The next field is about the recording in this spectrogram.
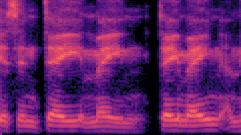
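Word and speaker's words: Des Moines: it's D is in day main day Main and the S is silent so there's my geography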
